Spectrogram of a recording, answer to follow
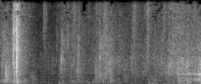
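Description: A cardboard shipping box being handled and opened: a sharp knock just after the start, then quieter scuffs and small clicks as the box and its packing tape are worked at.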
